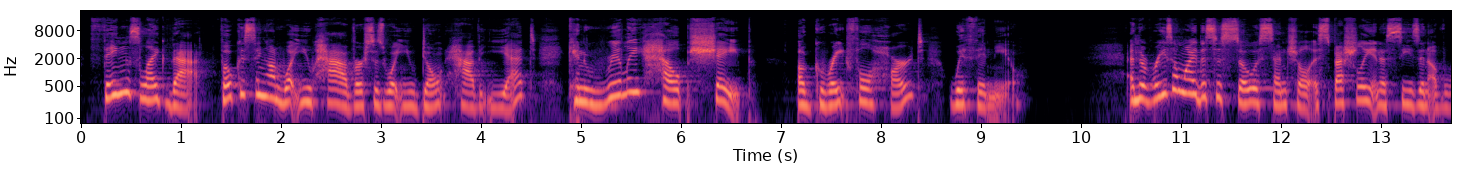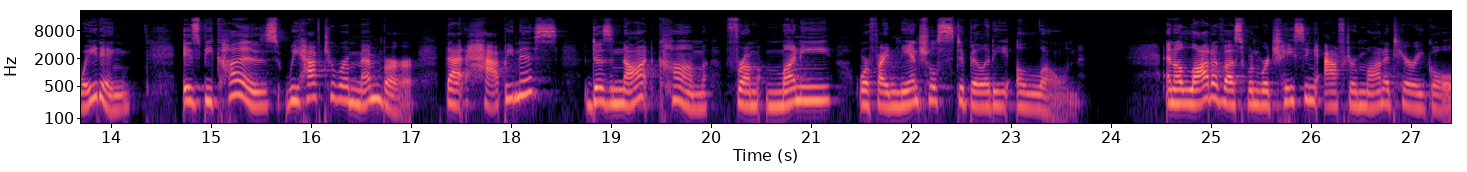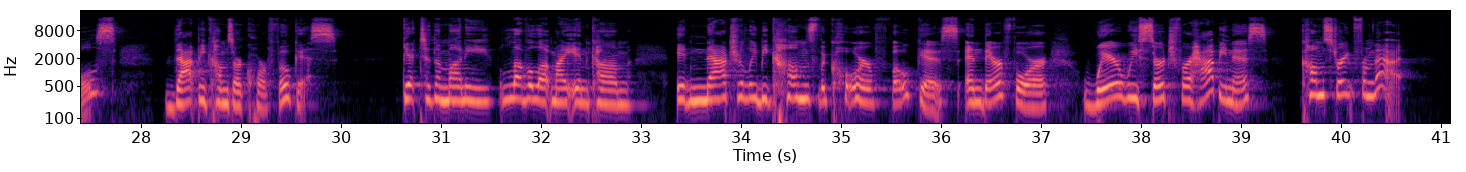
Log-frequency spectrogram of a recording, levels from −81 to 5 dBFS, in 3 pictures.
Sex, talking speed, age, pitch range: female, 140 wpm, 20-39, 190-260 Hz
